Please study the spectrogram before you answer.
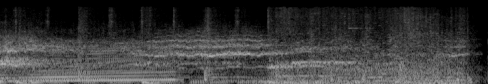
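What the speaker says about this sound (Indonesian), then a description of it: "Takumi berhasil menyalip mobil Evo 4 Seiji hingga dirinya terkaget dan lepas kontrol hingga memutar menabrak pembatas jalan" A Mitsubishi Evo 4 in a mountain street race from the 2005 Initial D film skids and spins out, tyres squealing loudly over engine roar for several seconds before it strikes a roadside barrier.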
